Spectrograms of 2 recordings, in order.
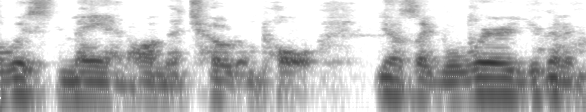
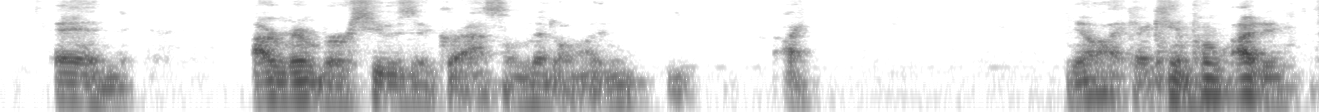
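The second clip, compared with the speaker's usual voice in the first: emotional, choked up, voice catching; 3 dB quieter than usual. Telling a family story about his sister, choked up and emotional. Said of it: "Sorry, I'm getting emotional".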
